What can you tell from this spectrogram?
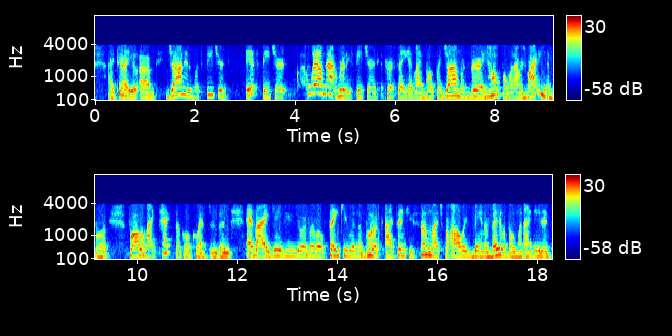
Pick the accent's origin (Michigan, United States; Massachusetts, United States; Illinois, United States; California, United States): Illinois, United States; Chicago; I'm from Chicago and in Chicago, and we've had extreme weather the last couple of weeks.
